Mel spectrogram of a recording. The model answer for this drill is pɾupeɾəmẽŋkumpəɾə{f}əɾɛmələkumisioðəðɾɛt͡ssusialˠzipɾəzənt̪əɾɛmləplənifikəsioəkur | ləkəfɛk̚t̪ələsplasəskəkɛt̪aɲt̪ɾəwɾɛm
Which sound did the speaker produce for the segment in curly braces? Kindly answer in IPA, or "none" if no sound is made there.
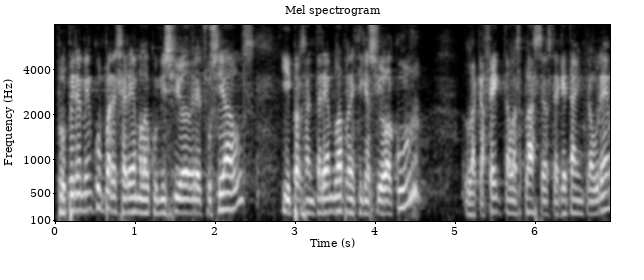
ʃ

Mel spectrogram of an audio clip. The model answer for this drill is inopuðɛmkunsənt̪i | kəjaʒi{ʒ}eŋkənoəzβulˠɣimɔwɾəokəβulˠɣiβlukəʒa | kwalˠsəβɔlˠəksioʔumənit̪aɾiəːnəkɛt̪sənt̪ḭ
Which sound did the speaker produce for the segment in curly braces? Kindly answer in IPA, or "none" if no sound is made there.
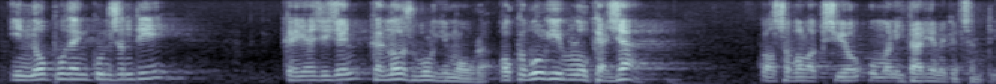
ʒ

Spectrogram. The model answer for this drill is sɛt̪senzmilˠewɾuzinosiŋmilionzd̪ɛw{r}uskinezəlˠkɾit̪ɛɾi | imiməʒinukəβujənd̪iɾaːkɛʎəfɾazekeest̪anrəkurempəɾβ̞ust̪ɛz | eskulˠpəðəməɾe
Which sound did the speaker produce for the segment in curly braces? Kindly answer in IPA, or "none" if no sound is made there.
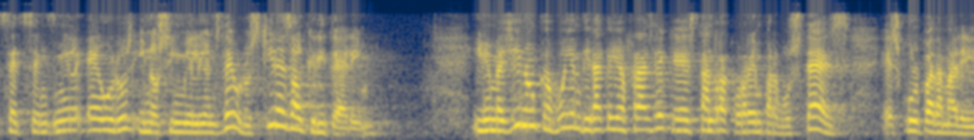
ɾ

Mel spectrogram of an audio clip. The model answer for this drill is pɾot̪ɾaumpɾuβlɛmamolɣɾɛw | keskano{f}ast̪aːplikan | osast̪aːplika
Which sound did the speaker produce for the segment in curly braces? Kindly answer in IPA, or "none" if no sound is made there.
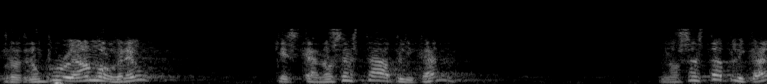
s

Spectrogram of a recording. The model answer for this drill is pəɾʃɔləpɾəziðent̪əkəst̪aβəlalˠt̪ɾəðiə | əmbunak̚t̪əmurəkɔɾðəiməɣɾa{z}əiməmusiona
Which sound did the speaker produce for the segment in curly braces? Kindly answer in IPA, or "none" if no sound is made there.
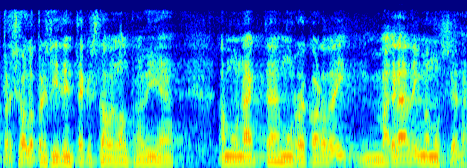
ð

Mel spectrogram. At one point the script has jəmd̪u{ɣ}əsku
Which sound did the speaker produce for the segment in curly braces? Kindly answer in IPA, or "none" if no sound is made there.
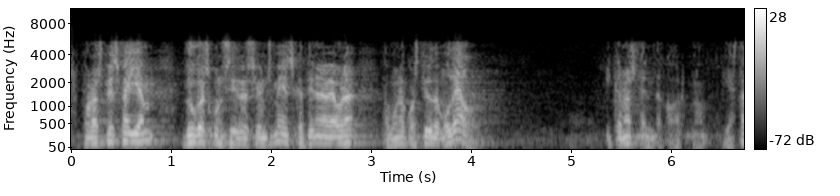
ɣ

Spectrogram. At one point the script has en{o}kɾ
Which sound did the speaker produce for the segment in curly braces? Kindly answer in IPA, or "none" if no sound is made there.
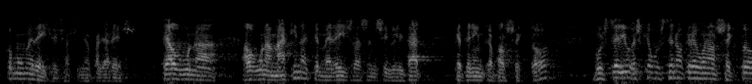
o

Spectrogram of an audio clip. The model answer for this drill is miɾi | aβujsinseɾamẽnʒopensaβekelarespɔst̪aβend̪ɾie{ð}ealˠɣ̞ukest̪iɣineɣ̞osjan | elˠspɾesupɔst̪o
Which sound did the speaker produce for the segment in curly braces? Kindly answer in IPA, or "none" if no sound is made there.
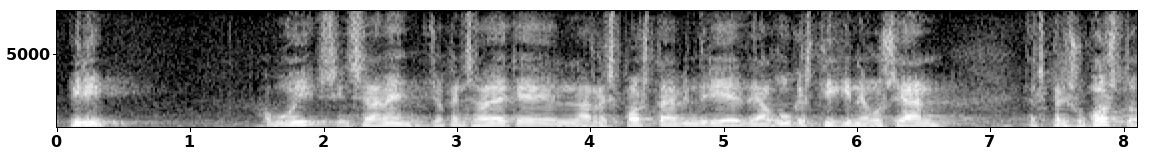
ð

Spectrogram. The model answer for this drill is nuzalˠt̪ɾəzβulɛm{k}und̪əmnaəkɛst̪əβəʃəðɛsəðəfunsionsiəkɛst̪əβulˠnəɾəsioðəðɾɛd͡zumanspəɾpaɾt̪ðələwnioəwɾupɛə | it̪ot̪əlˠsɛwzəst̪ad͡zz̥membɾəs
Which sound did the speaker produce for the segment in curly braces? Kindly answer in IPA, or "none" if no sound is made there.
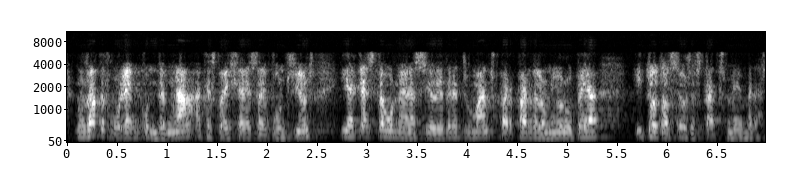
k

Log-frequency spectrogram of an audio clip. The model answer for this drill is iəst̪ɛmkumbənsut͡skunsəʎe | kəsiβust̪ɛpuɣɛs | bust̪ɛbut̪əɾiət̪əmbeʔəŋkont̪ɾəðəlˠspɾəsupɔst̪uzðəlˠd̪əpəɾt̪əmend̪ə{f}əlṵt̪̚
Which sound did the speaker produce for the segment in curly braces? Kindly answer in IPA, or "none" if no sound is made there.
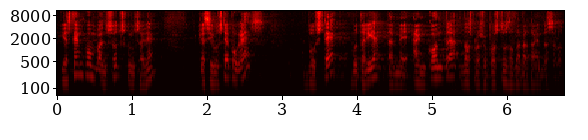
s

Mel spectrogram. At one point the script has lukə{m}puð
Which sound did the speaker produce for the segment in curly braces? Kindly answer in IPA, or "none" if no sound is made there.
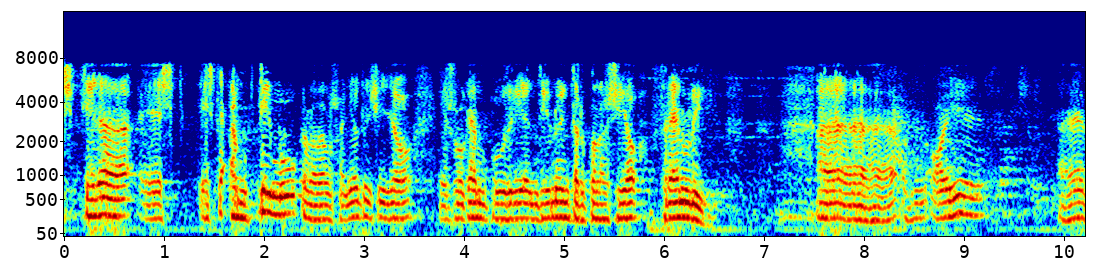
m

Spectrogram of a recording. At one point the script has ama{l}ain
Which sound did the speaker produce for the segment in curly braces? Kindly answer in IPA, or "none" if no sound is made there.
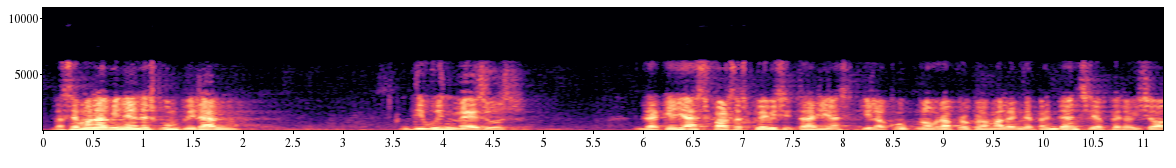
l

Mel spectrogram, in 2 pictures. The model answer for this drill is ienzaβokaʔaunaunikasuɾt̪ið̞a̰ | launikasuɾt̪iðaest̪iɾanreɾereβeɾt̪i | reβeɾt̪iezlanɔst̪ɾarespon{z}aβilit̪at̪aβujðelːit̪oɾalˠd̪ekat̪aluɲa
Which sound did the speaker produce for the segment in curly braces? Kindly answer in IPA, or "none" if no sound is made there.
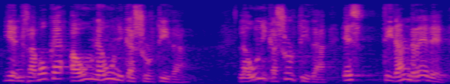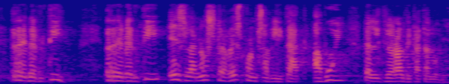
s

